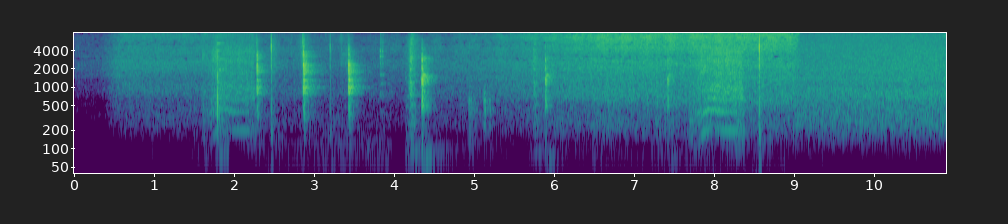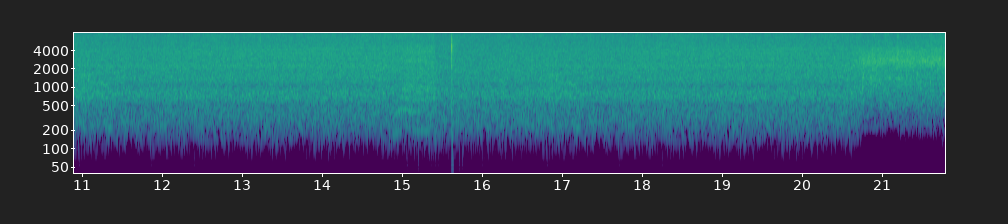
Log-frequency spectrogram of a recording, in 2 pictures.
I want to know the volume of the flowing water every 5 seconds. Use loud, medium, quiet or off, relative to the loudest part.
quiet, loud, loud, loud, loud.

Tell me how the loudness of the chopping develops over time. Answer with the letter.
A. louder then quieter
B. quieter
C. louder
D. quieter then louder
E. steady
B.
